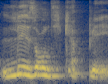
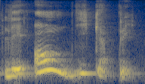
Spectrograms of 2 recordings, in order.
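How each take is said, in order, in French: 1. Un son [z] fait la liaison entre les et handicapés. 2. Aucun son [z] ne fait la liaison entre les et handicapés. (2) "on ne fait pas de liaison"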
